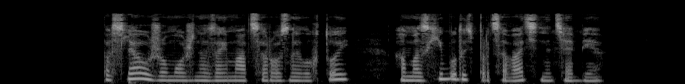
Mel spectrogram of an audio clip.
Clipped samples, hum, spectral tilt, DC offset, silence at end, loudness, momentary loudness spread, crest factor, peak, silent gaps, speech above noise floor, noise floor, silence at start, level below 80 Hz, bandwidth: under 0.1%; none; -1.5 dB/octave; under 0.1%; 0.85 s; -26 LUFS; 14 LU; 24 dB; -8 dBFS; none; 52 dB; -81 dBFS; 1.05 s; -70 dBFS; 12 kHz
